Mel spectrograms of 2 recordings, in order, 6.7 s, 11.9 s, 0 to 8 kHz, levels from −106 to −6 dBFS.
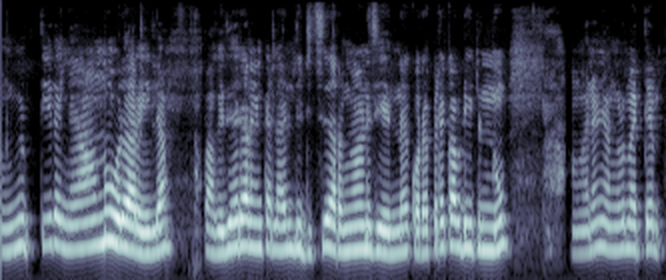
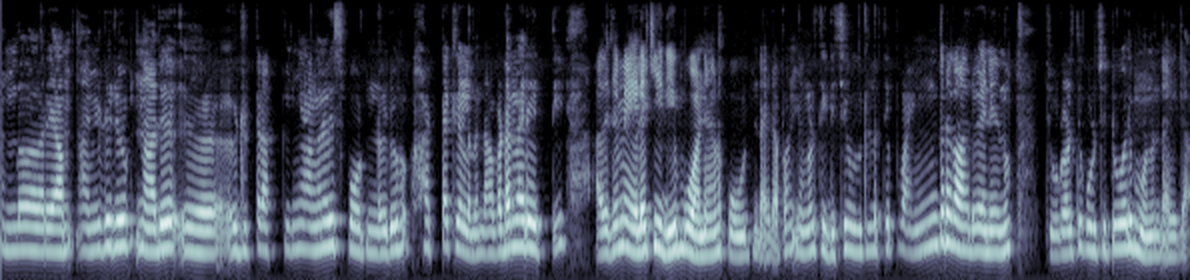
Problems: low volume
